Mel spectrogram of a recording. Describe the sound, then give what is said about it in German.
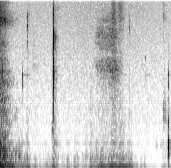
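A single sharp click stands out over quiet background hum, a computer mouse button pressed to select an annual subscription on a streaming service, with another soft click near the end. “Jetzt äh, klicke ich aufs Jahresabo.”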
